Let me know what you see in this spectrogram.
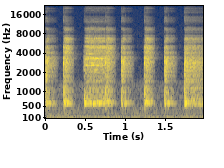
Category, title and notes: Sound effects > Objects / House appliances
TOYElec-Blue Snowball Microphone, CU Drum Rhythm, Looped 03 Nicholas Judy TDC
An electronic drum rhythm loop.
